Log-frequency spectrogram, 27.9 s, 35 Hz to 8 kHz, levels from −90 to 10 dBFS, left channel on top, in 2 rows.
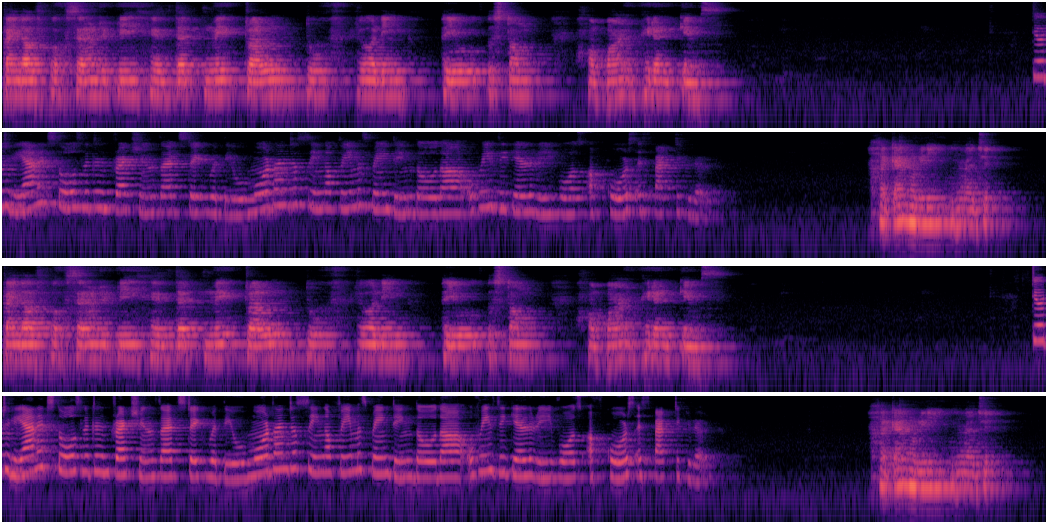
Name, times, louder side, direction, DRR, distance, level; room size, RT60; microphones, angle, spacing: voice 1, 0.0-5.4 5.9-7.1 7.3-9.6 25.5-27.1, left 1 dB, 20° left, 1 dB, 0.3 m, -31 dB
voice 2, 13.7-23.4, right 6 dB, 85° right, 10 dB, 0.5 m, -34 dB
10.5 x 3.5 x 3.1 m, 1.1 s
head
